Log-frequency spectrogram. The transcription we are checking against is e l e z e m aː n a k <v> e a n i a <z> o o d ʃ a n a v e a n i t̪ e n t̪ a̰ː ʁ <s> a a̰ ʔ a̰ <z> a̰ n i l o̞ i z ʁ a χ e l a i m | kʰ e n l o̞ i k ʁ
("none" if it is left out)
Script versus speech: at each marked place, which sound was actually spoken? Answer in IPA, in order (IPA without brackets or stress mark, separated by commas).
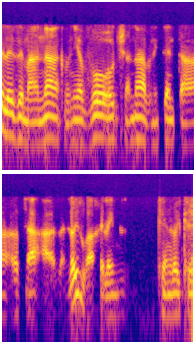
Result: v, v, t͡s, z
